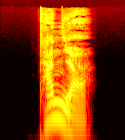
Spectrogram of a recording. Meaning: a female given name, popular popular especially in the 1970s and 1980s
- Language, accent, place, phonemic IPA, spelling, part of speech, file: German, Germany, Berlin, /ˈtanja/, Tanja, proper noun, De-Tanja.ogg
